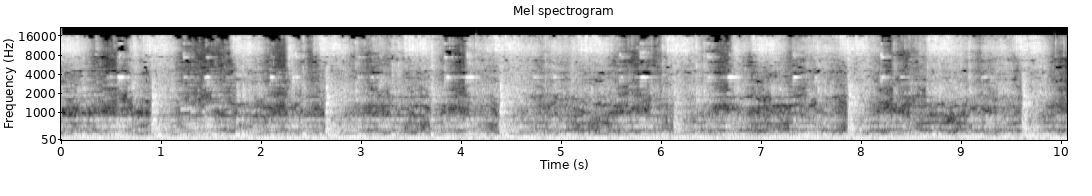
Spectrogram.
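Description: Automatic namkeen pouch packing machine running: a steady electric-motor and drive hum with a regular clack a little more than once a second, the machine's repeating seal-and-cut stroke.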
